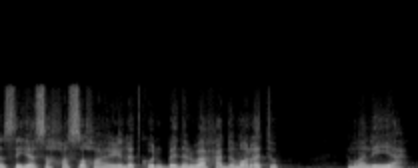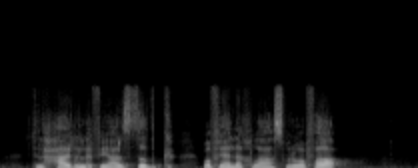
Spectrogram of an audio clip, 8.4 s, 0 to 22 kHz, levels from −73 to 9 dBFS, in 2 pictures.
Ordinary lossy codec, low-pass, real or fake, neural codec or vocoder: none; 10.8 kHz; fake; codec, 16 kHz in and 24 kHz out, 0.6 kbps, FocalCodec, streaming, 2048 codes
